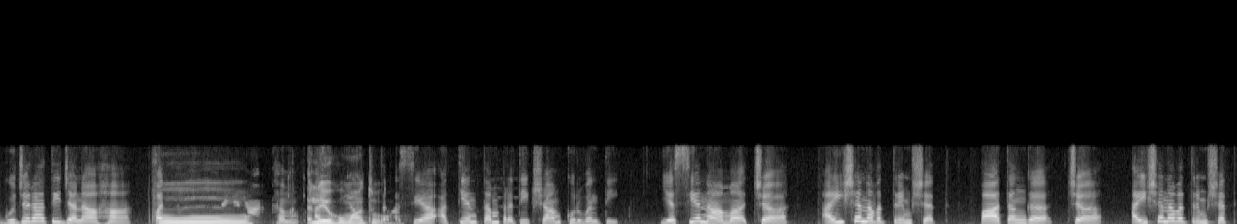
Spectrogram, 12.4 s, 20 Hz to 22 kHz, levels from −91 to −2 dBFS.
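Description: From 1.71 to 2.78 s the talker's level sinks, by around 40 dB at its deepest, for roughly a second in all. That's speech suppressed in double talk: both ends were likely talking at once, and the echo canceller ducked the near voice along with the echo. Right after, at 3.02 s, there's a brief echo leak, a faint copy arriving 154 ms late, probably loudspeaker pickup the canceller didn't fully remove, sitting about 40 dB under the speech. From 3.27 to 4.03 s the same double-talk suppression returns, dropping the voice by about 40 dB again over roughly 0.7 s, and at 4.02 s another short 154 ms echo slips through, a bit louder at about 35 dB down. The whole thing has the 8 kHz ceiling you'd expect from G.722 on a call path.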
